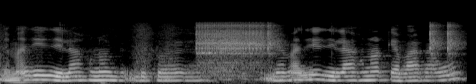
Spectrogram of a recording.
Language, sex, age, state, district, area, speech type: Assamese, female, 45-60, Assam, Dhemaji, urban, spontaneous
